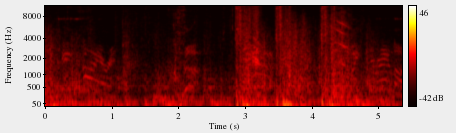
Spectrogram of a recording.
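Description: Dense gunfire in the Tomb Raider video game, rapid overlapping shots and bursts running throughout with a sharper, louder volley near the middle, mixed with game effects and talk over it.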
